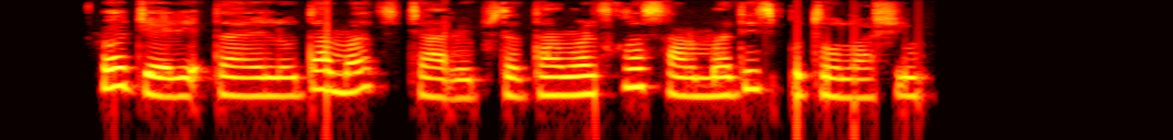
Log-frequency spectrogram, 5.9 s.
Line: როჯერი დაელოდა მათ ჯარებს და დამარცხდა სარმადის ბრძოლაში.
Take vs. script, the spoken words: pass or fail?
pass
